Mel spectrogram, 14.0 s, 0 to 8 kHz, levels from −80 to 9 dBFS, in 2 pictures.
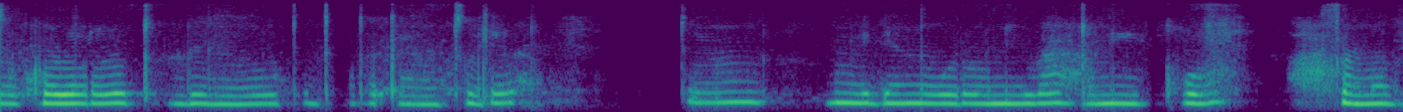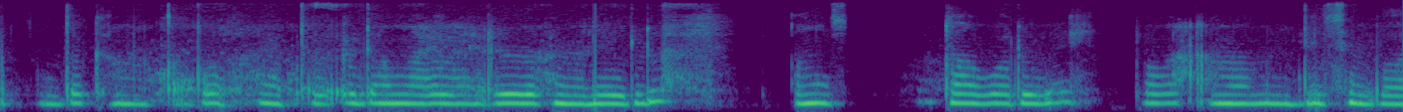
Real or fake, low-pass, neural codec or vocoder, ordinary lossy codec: fake; 7.2 kHz; codec, 24 kHz, 0.9 kbps, WavTokenizer, medium speech release version 1; Opus, 32 kbps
